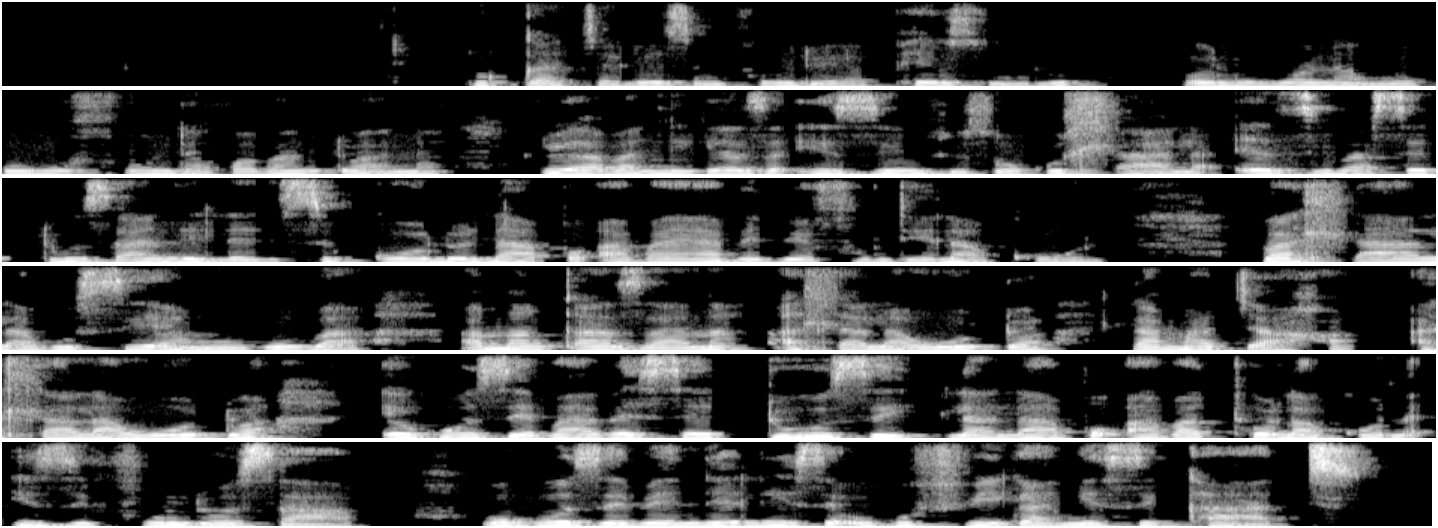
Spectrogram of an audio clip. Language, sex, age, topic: North Ndebele, female, 36-49, education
